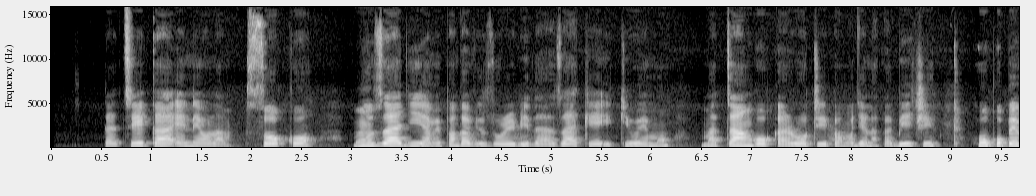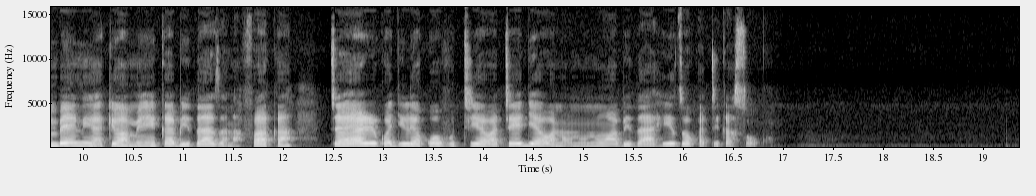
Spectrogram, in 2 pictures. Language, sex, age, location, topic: Swahili, female, 25-35, Dar es Salaam, finance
